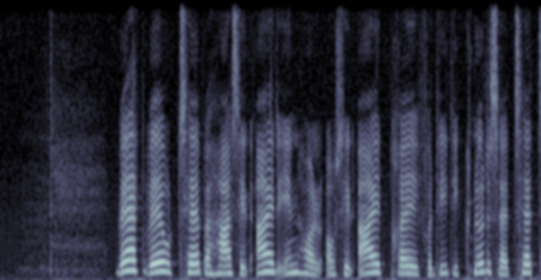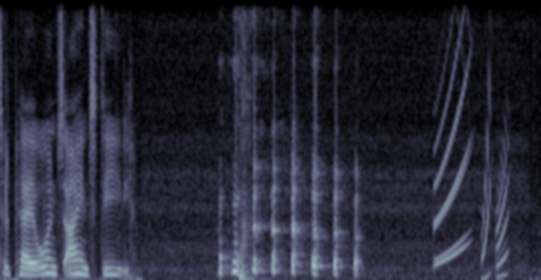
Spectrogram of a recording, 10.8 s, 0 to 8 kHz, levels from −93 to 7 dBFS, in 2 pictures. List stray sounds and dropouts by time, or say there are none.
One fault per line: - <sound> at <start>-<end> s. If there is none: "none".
- laugh at 7.6-9.1 s
- chirp at 9.7-10.5 s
